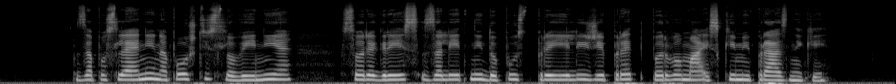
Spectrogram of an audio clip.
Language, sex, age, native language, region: Slovenian, female, 50-59, Slovenian, Gorenjska region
